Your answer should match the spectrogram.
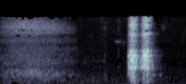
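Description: Yoga resurrection breath: a long, soft hissing breath, then a brief silence, then two sharp, forceful bursts of breath in quick succession, louder than the first.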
